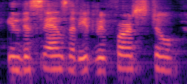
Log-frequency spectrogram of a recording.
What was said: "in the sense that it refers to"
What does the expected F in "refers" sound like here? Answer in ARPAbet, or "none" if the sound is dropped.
F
